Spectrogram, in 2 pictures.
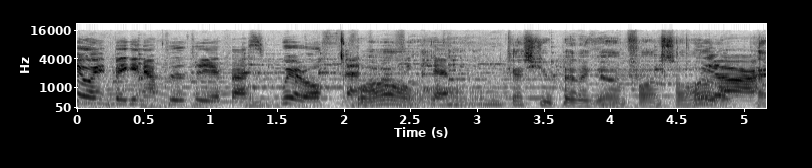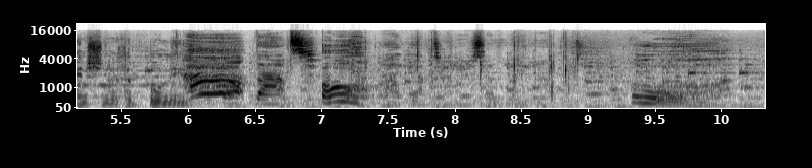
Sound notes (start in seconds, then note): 5.3 gasping; 9.6 scoffing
